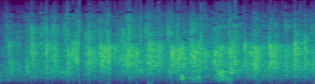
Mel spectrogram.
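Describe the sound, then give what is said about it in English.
An audience at the launch event of the National Science and Maths Quiz applauds steadily, many overlapping hand claps forming a dense, continuous patter at a fairly loud level, with a few faint voices underneath. “Where are the rest of you? Clap.”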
